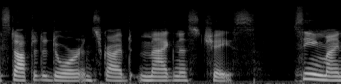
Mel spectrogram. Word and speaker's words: Magnus: People tended to spell it Magnus rhymes with Angus. I always corrected them. No, it's Magnus rhymes with swagness.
